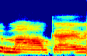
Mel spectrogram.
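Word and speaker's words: Imago: my marriage um and it's called it's called amargo it's spelled i-m-a-g-o and which is latin for image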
